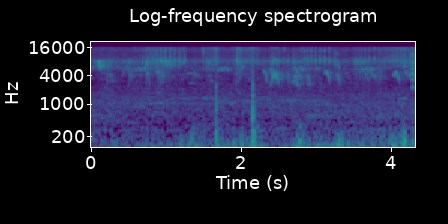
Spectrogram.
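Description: Hands pressing and working loose soil around a freshly planted sapling, firming it so that no air is left in: low scuffing handling noise with two short knocks around two seconds in. Faint bird chirps sit in the background.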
